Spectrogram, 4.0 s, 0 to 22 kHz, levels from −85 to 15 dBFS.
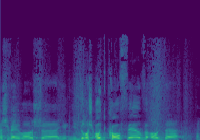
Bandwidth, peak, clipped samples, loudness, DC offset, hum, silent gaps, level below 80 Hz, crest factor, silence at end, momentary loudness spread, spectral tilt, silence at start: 16.5 kHz; -2 dBFS; under 0.1%; -21 LUFS; under 0.1%; none; none; -82 dBFS; 18 dB; 0 s; 12 LU; -5 dB/octave; 0 s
